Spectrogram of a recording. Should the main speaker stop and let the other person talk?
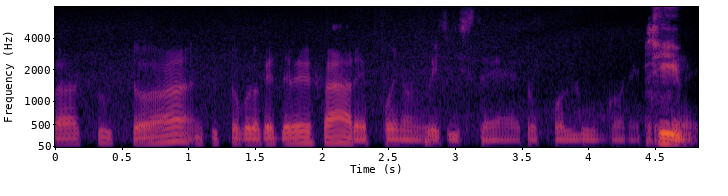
Yes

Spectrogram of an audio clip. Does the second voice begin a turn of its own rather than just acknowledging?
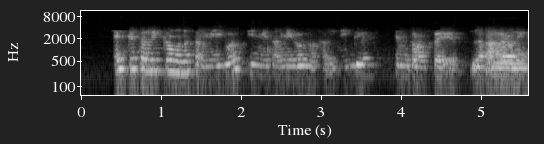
No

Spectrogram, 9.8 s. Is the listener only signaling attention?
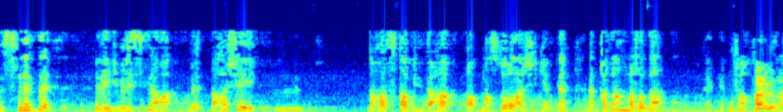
Yes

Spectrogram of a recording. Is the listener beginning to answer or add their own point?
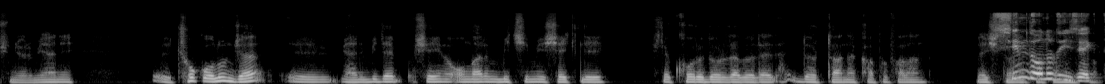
Yes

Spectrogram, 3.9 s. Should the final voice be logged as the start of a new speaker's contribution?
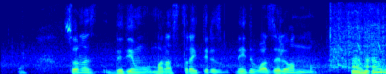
Yes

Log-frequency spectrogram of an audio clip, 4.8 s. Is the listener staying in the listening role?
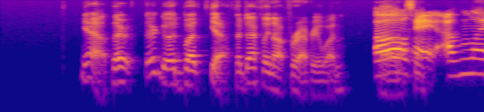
No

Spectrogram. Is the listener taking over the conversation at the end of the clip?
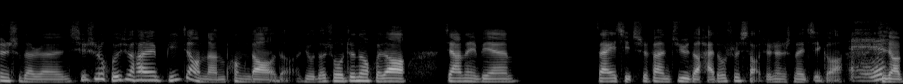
No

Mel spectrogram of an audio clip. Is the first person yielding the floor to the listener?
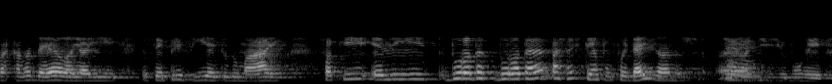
No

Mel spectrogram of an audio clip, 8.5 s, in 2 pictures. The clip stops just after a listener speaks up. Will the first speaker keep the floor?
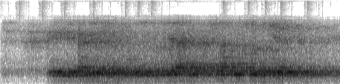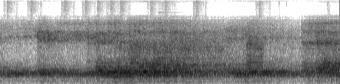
Yes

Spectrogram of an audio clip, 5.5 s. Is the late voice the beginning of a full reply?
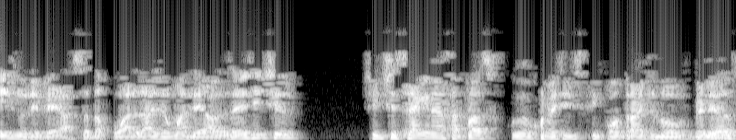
Yes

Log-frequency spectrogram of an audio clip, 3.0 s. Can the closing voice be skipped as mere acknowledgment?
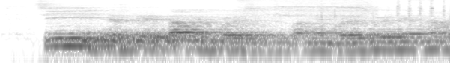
Yes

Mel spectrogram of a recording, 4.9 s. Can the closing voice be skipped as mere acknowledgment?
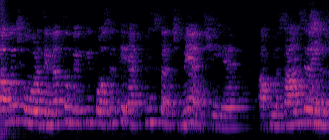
Yes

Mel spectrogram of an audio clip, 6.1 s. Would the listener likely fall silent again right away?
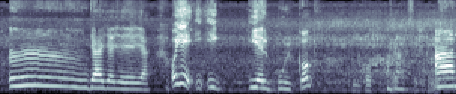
No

